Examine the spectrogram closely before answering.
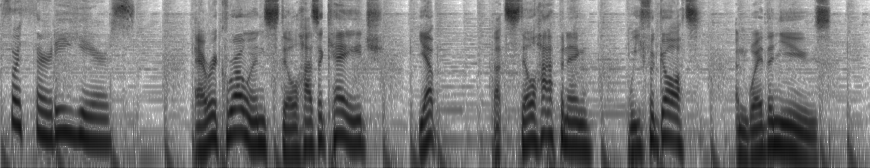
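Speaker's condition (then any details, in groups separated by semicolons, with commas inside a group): No condition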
